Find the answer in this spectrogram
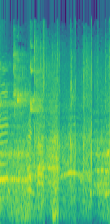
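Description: Basketball game on a hardwood gym floor: the ball bouncing and sneakers squeaking as players go for a rebound and run up the court, with players' voices.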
